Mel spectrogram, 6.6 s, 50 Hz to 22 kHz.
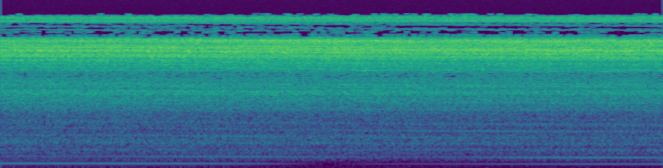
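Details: Big scrapyard brushless DC motor driven through a 30 A drone ESC by a servo controller: high thin whine holding steady, then shifting pitch midway as throttle changes; the motor spins smoothly.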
